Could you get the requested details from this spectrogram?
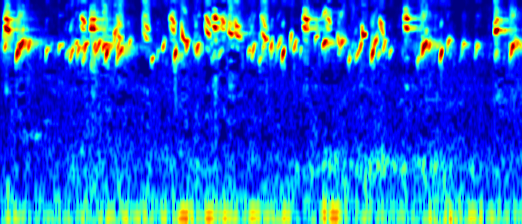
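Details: Group song of European goldfinches, used to encourage goldfinches to sing and finish their feather moult; a continuous, busy tangle of high tinkling twitters and sharp chirps from several birds at once.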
